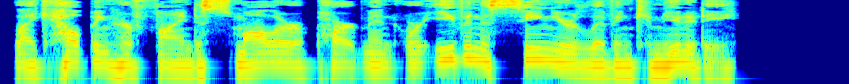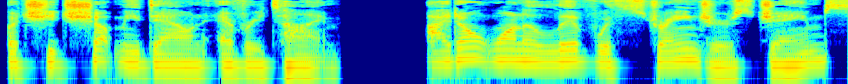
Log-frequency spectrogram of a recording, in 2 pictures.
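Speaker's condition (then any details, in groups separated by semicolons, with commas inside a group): No condition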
